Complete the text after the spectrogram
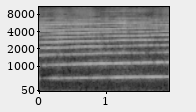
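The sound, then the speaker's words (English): A loud, steady air raid siren wails on a sustained high tone, its rich harmonic drone holding nearly level throughout with no speech over it. “Reader, can you Jesus stop playing Christ, the air raid Reader. Sirens?”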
